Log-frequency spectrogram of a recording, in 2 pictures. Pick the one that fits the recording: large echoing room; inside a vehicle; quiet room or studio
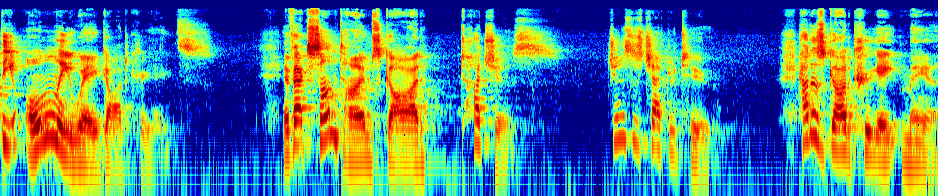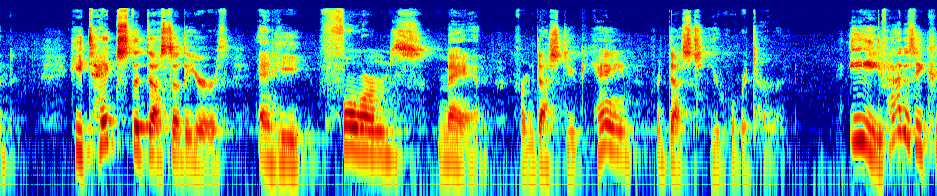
large echoing room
